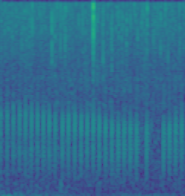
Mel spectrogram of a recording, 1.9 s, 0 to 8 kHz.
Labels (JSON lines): {"label": "biophony, rattle", "recorder": "SoundTrap 500"}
